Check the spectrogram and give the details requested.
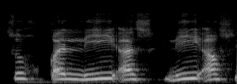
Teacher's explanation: اس کو آپ نے صرف لی کہنا، لی لمبا نہیں کرنا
